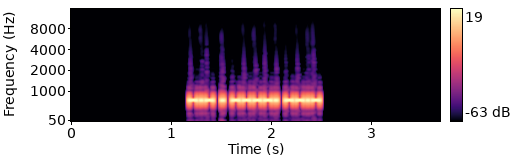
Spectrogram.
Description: Morse code, heard as a keyed tone, about 45 wpm, 700 Hz. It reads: KE9Q
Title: USA Call Signs - 4 Characters - 2x Character Spacing - 45wpm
